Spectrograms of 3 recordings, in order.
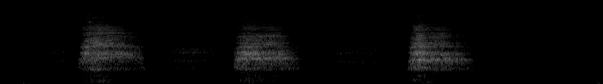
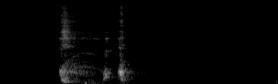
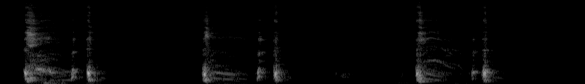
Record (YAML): exhalation_length: 6.0 s
exhalation_amplitude: 1312
exhalation_signal_mean_std_ratio: 0.49
cough_length: 2.8 s
cough_amplitude: 4279
cough_signal_mean_std_ratio: 0.24
three_cough_length: 5.9 s
three_cough_amplitude: 4918
three_cough_signal_mean_std_ratio: 0.29
survey_phase: beta (2021-08-13 to 2022-03-07)
age: 45-64
gender: Female
wearing_mask: 'No'
symptom_none: true
smoker_status: Never smoked
respiratory_condition_asthma: false
respiratory_condition_other: false
recruitment_source: REACT
submission_delay: 2 days
covid_test_result: Negative
covid_test_method: RT-qPCR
